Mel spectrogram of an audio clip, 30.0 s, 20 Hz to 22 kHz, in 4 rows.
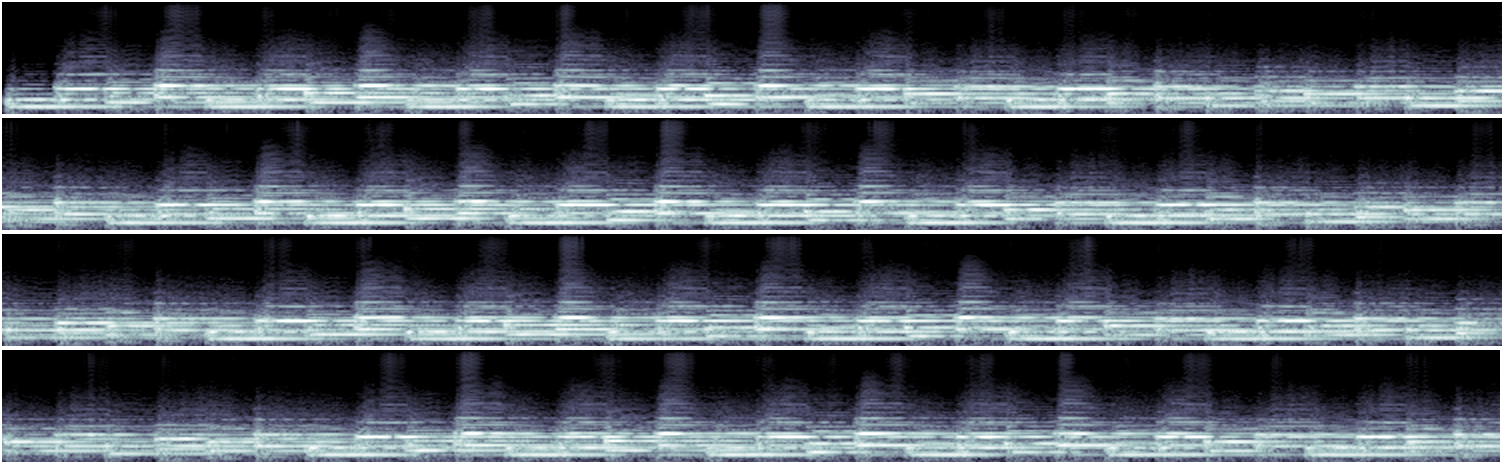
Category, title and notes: Music > Solo instrument
Piano loops 194 efect 3 octave long loop 120 bpm
120, 120bpm, free, loop, music, piano, pianomusic, reverb, samples, simple, simplesamples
